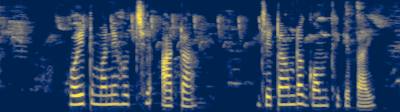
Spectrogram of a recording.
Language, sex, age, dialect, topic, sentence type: Bengali, female, 25-30, Northern/Varendri, agriculture, statement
